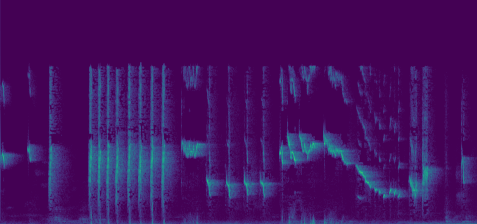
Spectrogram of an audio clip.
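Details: Konin lovebird ngek-ngek song used to stir birds into singing: a long, varied run of sharp high chirps, a quick burst of rapid ticking notes, then descending whistled squeaks and scratchy trills.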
